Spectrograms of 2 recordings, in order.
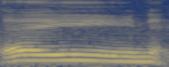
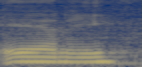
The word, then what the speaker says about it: Aine: I think it's pronounced Aine, A-I-N-E, not Annie.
